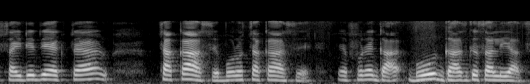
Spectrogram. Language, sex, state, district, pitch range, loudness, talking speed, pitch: Bengali, female, Assam, Hailakandi, 195-220 Hz, -17 LUFS, 145 wpm, 205 Hz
